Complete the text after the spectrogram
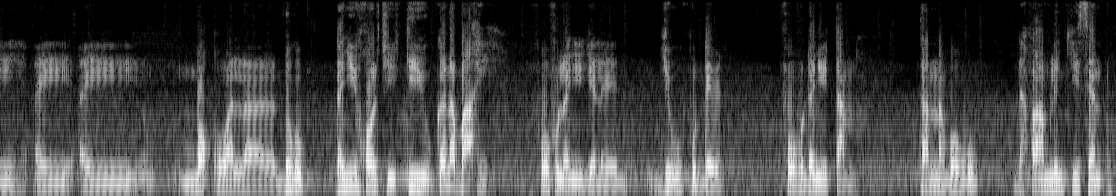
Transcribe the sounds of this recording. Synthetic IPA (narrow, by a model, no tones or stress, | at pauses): aja̰j | mbɔkːwalːɐduɡup̚ | daɲujxolt͡ʃikijuɡɐnabaːxi | foːfulaɲuɟeleɟiwupudɛbɛl | foːfudaɲuitanːɐ | tanːɐbobu | dafaːmliɲcisɛntu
